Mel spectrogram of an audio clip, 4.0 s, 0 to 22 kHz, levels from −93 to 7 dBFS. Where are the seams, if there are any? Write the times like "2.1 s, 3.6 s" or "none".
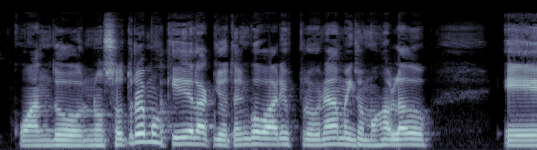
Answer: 1.2 s, 1.6 s, 2.7 s

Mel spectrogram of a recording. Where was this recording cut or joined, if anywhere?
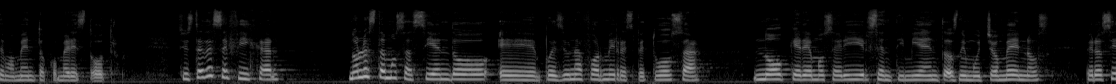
none

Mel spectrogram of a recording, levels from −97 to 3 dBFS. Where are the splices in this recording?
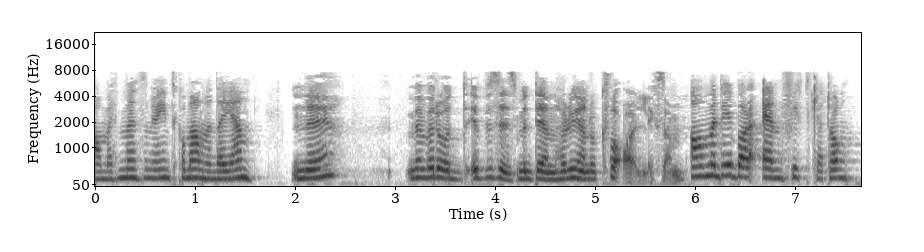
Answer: none

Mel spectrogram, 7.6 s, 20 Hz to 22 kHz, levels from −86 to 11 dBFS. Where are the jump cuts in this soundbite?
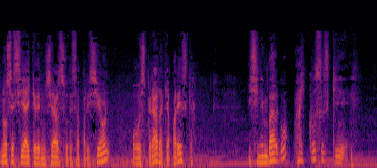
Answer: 5.8 s

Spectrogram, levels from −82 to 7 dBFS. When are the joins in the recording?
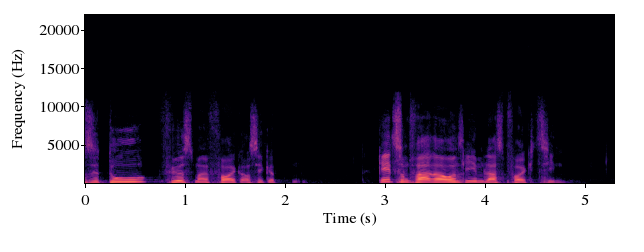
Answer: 3.7 s, 4.2 s

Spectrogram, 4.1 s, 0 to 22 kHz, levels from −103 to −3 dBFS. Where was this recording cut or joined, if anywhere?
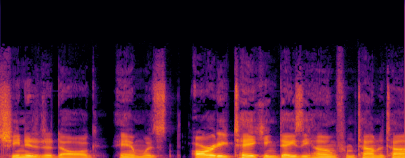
1.8 s

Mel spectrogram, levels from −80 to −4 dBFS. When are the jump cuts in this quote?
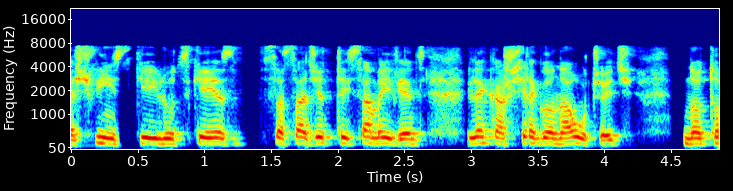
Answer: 2.4 s, 3.0 s, 3.4 s

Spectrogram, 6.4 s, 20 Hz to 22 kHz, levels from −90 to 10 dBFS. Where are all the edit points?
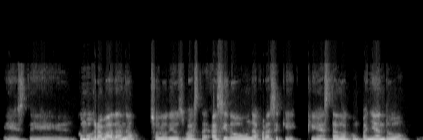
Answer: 4.5 s

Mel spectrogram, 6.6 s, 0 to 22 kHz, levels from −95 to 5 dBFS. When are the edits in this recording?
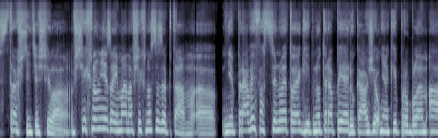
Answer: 5.2 s, 5.7 s

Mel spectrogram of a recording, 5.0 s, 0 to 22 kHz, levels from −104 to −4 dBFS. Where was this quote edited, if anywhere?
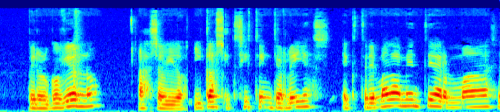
1.9 s, 2.2 s

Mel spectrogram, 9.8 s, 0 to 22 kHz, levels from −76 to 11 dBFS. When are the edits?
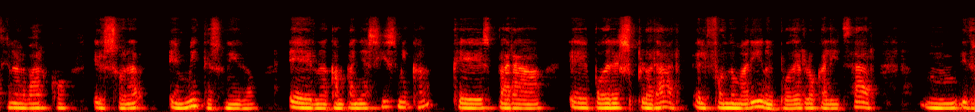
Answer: none

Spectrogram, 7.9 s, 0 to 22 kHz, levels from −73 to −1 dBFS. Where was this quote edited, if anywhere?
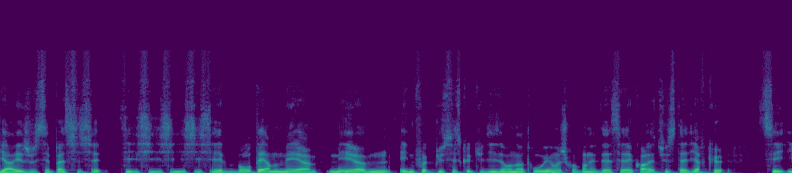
1.1 s, 3.2 s

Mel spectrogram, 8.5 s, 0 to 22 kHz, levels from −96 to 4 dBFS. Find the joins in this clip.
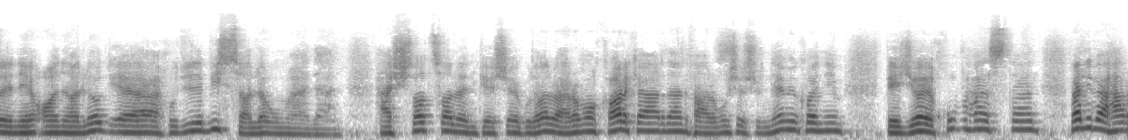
7.0 s

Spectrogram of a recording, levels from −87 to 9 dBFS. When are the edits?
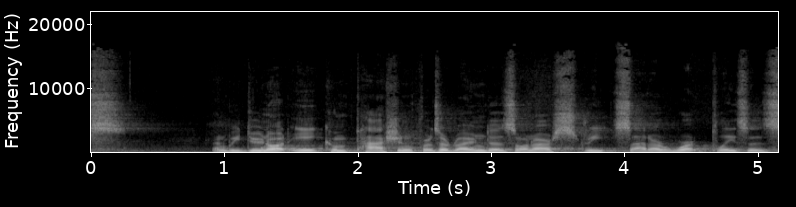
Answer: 1.7 s, 2.6 s

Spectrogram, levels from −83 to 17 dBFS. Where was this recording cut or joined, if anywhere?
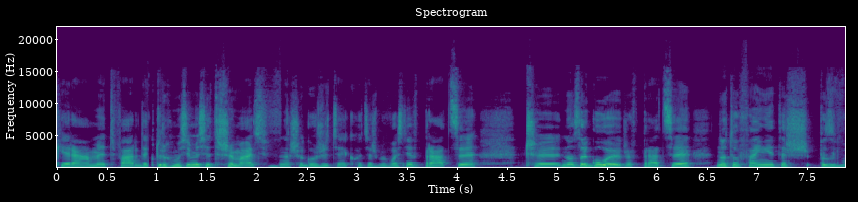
2.2 s, 5.7 s

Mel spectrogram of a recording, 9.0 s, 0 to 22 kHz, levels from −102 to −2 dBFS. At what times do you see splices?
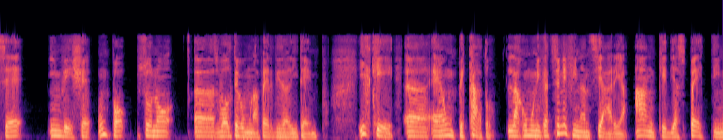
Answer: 1.6 s, 2.7 s, 5.0 s, 6.2 s

